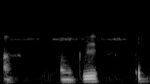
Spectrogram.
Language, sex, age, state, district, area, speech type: Malayalam, male, 30-45, Kerala, Palakkad, urban, conversation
